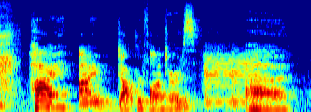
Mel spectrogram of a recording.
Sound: distorted Voice

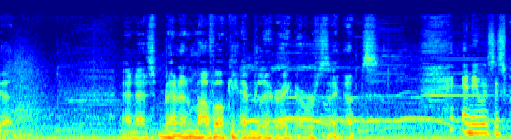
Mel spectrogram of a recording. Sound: laughs

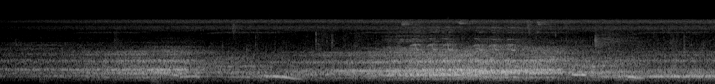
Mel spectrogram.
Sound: monkey roar

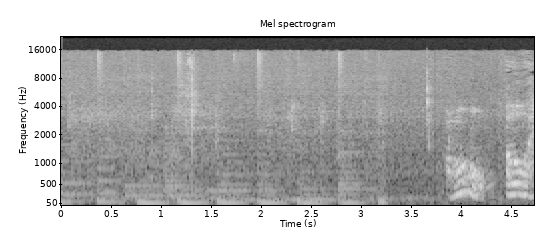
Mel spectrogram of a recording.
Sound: slurps

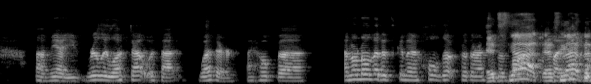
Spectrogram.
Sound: laughs

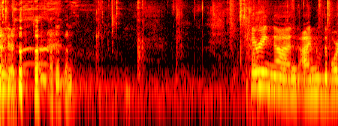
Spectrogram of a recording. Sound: board members laugh

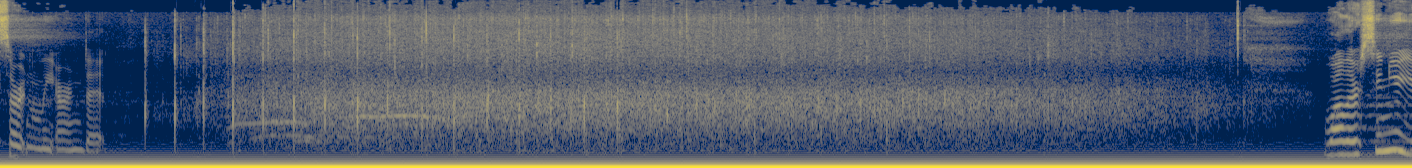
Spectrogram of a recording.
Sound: cheering and applause

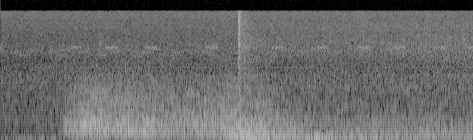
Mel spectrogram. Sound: thunder rumbling

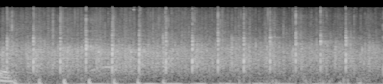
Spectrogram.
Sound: applause

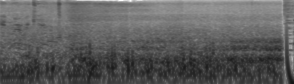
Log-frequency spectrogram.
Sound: wind blowing

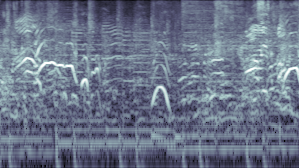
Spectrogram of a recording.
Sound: girls screaming

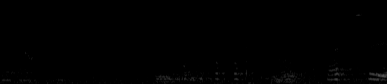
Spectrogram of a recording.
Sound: board members chattering and laughing softly

